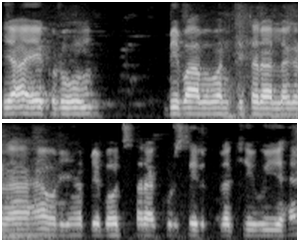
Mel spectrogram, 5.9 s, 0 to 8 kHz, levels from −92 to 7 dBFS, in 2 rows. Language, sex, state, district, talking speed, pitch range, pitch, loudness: Hindi, male, Bihar, Begusarai, 190 wpm, 145-160 Hz, 150 Hz, -17 LUFS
